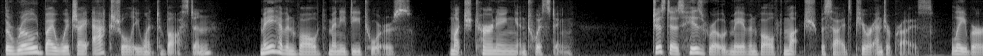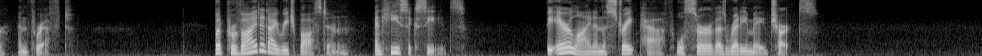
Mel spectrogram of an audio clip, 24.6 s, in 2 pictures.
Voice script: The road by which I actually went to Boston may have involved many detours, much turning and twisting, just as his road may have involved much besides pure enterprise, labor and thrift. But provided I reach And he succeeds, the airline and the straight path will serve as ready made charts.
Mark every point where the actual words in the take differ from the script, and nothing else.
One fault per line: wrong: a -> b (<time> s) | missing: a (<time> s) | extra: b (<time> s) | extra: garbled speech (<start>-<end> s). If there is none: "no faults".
extra: Boston (16.0 s)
